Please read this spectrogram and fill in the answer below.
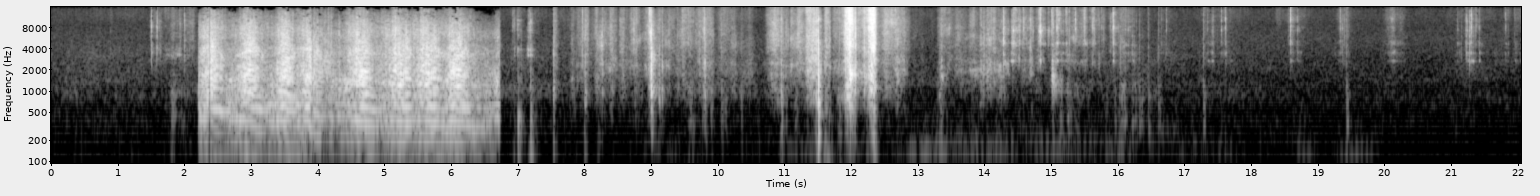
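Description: Diecast toy car blister pack being opened by hand: a loud wavering squeal for about four seconds as the packaging is pulled apart, then the cardboard card tearing sharply about eleven seconds in. Lighter crinkling and clicks of the plastic blister follow.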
